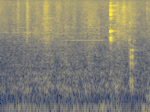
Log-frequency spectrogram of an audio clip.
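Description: Quiet handling sounds of a fork lifting herb salad and kofte onto a piece of soft flatbread, with a couple of faint clicks near the end, over low room tone.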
